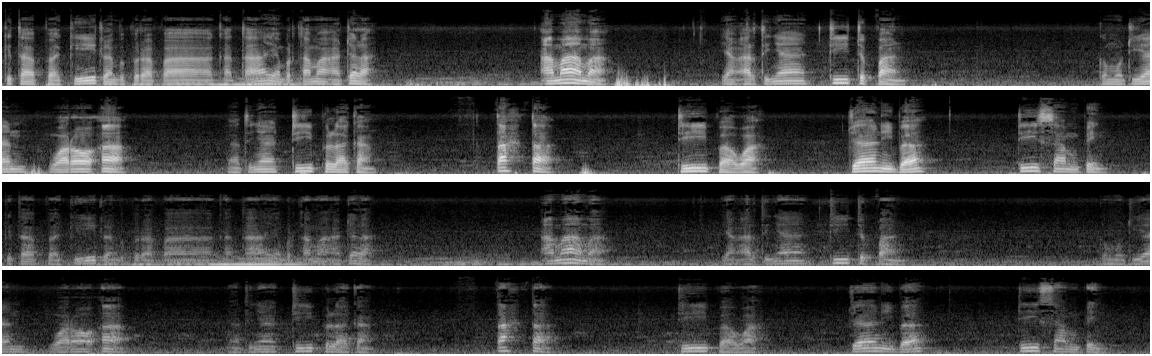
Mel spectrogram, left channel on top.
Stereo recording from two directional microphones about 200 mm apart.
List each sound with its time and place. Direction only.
0.0 s speech: 50° left (ahead or behind)
5.4 s speech: 55° left (ahead or behind)
7.2 s speech: 50° left (ahead or behind)
11.3 s speech: 50° left (ahead or behind)
13.7 s speech: 50° left (ahead or behind)
16.4 s a man's voice: 50° left (ahead or behind)
18.2 s speech: 50° left (ahead or behind)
